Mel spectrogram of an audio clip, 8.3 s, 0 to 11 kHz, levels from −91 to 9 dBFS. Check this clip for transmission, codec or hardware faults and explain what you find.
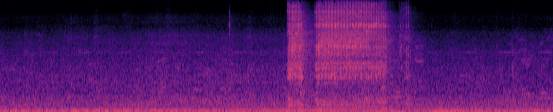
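No transmission, codec or hardware faults are audible here.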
